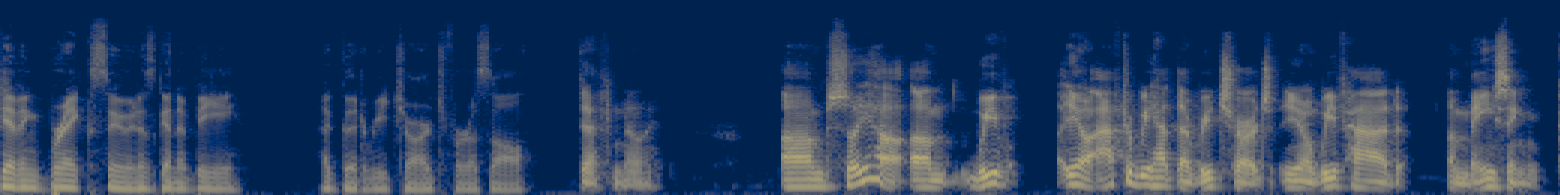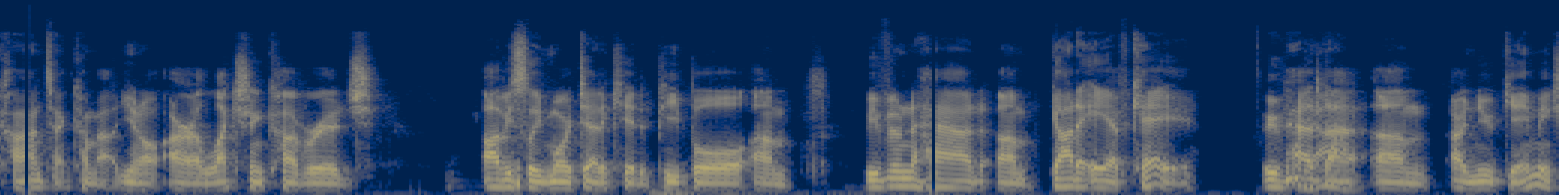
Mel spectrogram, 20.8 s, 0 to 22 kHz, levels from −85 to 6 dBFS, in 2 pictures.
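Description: Speech with a gap at a join of encoded pieces recurring every 6.0 s: about 37 ms of silence at 4.52 s, then 34 ms at 10.56 s after "know we've had amazing" before "come out", and at 16.59 s between "we've even" and "um got a". Separately encoded segments were joined with their encoder start delay and last-frame padding left in. On a waveform each shows as a flat dropout with steep, slightly smeared edges; a spectrogram shows a narrow full-band vertical blank.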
